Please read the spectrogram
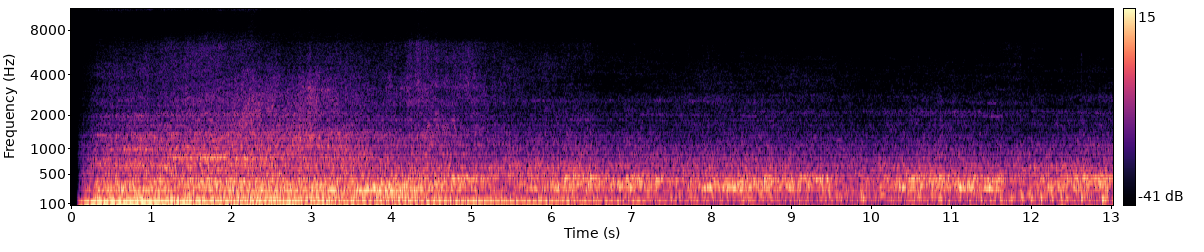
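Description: Indian Railways diesel locomotive passing close by, its engine hum loud for the first few seconds, followed by passenger coaches rolling past with steady wheel-on-rail noise.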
